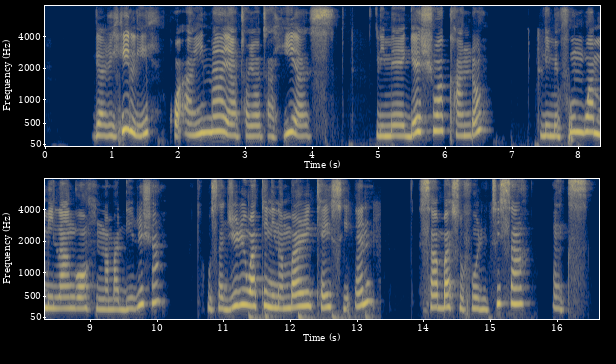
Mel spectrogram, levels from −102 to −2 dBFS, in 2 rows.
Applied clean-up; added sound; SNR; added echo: neural mask model DeepFilterNet 3.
